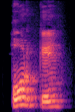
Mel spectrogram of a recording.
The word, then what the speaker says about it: porque: Here we say porque tengo. So this doesn't have any accent. I mean, like any pronunciation, intonation accent, no? Porque tengo. The accent goes here in the next word.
